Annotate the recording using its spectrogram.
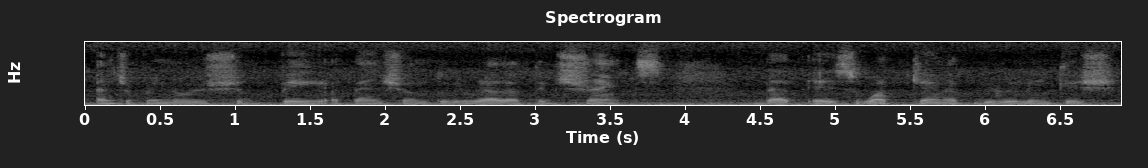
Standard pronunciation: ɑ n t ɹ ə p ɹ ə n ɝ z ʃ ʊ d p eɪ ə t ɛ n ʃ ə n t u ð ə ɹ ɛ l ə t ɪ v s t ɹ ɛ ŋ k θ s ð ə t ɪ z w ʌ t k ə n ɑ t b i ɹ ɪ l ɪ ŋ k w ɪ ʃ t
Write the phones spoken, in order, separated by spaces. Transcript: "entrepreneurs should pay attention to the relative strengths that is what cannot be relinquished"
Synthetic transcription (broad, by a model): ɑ n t ɹ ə p ɹ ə n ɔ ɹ ʃ ʊ d p eɪ ə t ɛ n ʃ ə n t u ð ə ɹ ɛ l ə t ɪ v s t ɹ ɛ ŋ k t s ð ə t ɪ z w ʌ t k ə n ɑ t b i ɹ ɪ l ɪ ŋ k w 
